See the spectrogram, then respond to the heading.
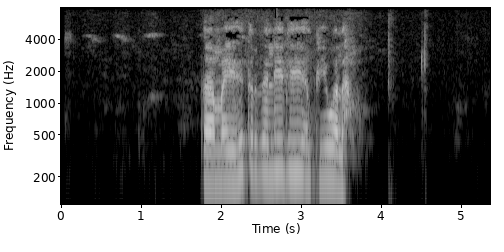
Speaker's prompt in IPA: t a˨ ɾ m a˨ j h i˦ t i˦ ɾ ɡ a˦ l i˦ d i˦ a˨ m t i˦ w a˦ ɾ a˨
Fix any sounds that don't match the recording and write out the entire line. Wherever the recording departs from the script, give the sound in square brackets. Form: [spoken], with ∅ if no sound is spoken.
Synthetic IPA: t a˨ [∅] m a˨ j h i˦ t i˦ ɾ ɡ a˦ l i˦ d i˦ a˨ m [p] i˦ w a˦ [l] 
